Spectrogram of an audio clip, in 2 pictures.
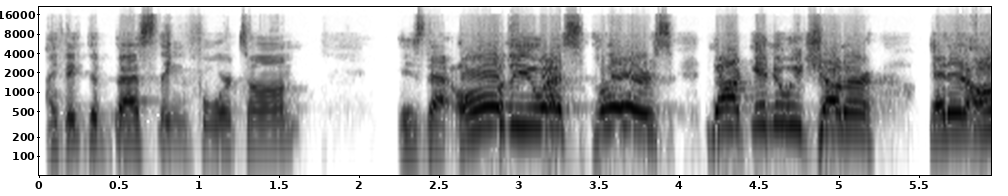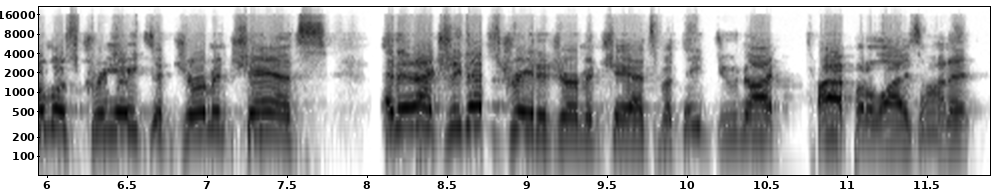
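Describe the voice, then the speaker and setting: On a dry, low-quality recording from a streaming microphone, a man with a high-pitched, thin, raspy voice hosts a live hockey watchalong at normal speed. He's hoarse, with his voice squeaking, as he casually reads viewer chat and excitedly calls key plays.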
